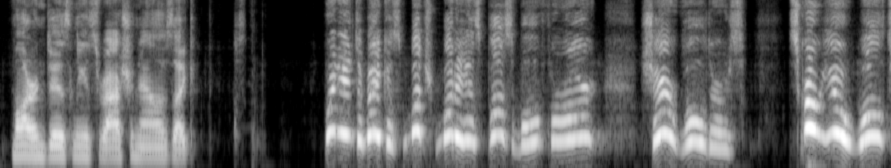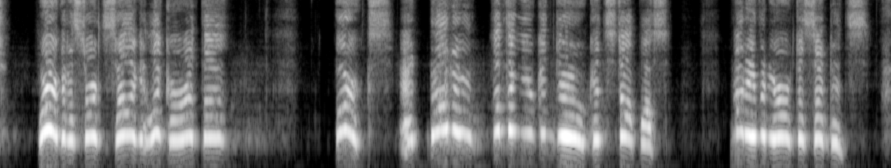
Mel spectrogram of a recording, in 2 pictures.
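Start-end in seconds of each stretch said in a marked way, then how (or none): 3.2-17.5 very high-pitched, loud voice. Acting out modern Disney's rationale to the shareholders, in a Mickey Mouse impression. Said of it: "I had to do the Mickey Mouse impression".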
